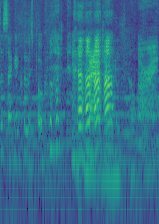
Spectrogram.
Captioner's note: laughs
